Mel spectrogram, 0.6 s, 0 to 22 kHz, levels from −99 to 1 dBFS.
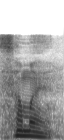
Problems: constant background noise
